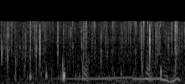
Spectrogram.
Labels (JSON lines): {"label": "biophony, cascading saw", "recorder": "SoundTrap 600 or HydroMoth"}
